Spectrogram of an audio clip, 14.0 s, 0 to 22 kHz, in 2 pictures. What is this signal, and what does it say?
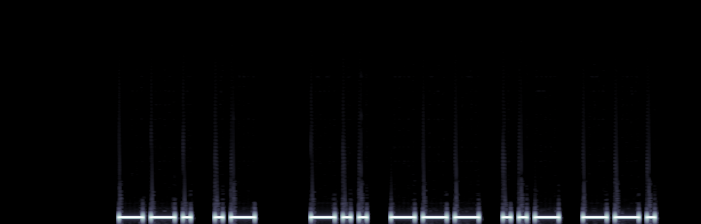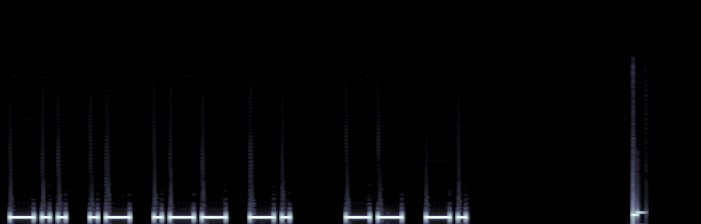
Morse code, heard as a keyed tone, about 15 wpm, 700 Hz. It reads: GA DOUG DAWN MN
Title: K1USN SST QSO Practice - 15wpm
